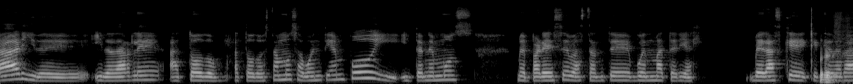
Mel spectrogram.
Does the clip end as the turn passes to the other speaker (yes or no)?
no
